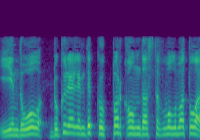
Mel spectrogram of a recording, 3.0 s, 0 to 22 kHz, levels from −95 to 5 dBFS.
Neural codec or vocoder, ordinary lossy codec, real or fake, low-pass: codec, 24 kHz, 0.9 kbps, WavTokenizer, medium speech release version 2; none; fake; 7.2 kHz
